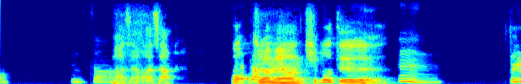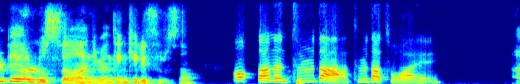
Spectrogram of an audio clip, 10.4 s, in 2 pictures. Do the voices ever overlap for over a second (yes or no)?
no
